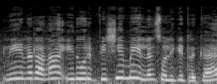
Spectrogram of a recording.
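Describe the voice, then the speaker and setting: A man's voice: extremely high pitch, animated, very fast, slight background noise. A man voicing a worried, affectionate young husband in a cartoon, who sounds anxious and pleading. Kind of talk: cartoon voice acting.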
